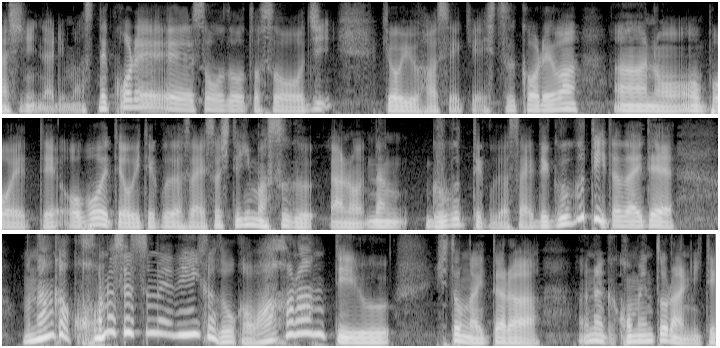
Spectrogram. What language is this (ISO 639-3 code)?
jpn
